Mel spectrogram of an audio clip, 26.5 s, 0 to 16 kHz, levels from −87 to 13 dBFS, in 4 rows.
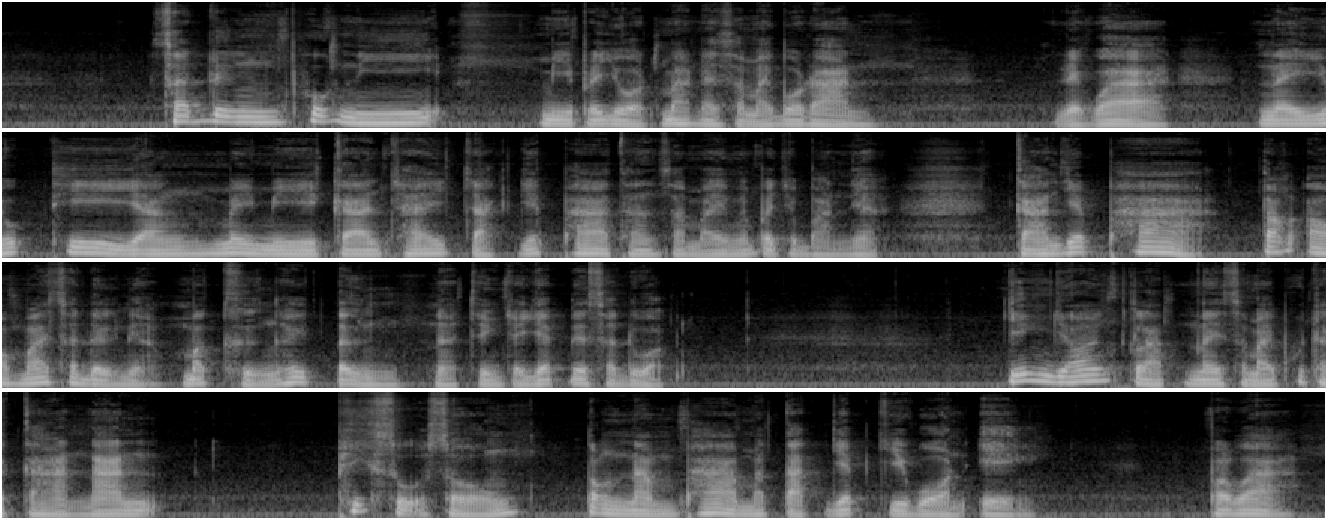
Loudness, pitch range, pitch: -23 LUFS, 80-95 Hz, 85 Hz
